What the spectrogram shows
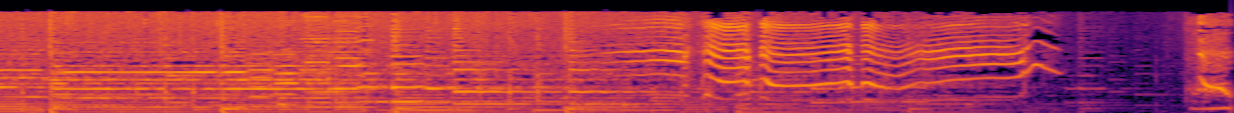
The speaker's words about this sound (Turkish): Tamam canım benim tamam ağlama artık. Annem birazdan gelecek.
